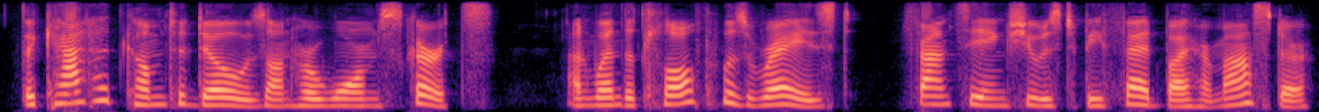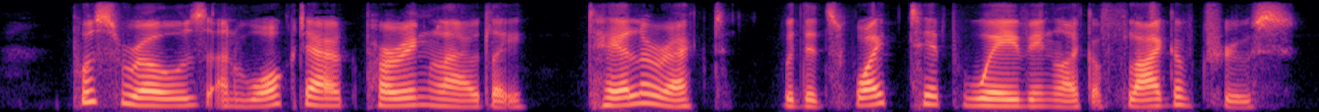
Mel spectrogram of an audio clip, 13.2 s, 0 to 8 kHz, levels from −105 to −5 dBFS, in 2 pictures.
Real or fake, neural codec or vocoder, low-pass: real; none; 7.2 kHz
